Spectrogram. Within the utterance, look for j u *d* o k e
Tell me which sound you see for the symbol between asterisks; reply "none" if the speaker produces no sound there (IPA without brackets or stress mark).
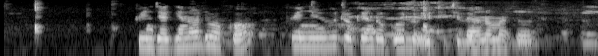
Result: t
